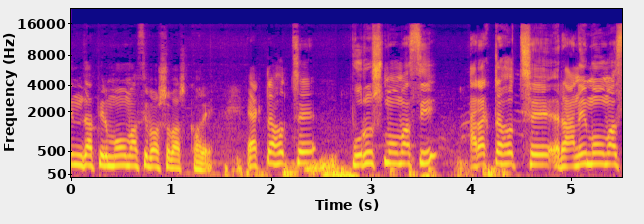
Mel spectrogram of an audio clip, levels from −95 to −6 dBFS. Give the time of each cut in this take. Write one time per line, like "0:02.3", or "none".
none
